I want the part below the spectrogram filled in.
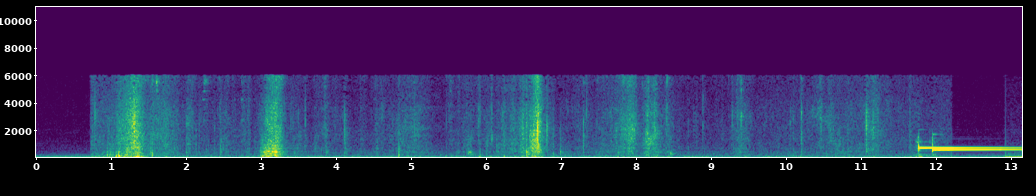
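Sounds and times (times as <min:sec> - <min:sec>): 
soft rustling and shuffling: 0:00.7 - 0:11.8
electronic doorbell chime: 0:11.8 - 0:13.1.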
